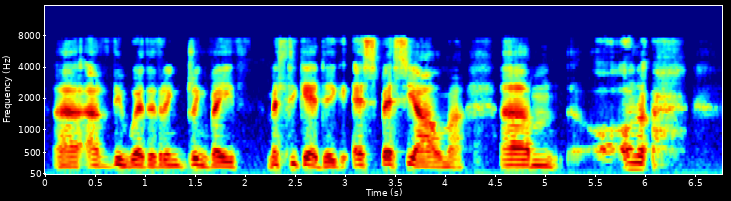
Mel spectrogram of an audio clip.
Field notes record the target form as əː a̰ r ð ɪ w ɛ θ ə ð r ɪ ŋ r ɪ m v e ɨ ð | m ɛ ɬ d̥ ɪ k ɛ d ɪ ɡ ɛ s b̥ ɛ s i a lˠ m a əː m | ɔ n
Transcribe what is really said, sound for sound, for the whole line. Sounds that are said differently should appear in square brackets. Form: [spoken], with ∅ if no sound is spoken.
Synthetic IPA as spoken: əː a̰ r ð ɪ w ɛ [ð] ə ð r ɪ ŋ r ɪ [ŋ] v e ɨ ð | m ɛ ɬ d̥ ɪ [ɡ] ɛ d ɪ ɡ ɛ s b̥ ɛ s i a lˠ m a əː m | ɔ n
